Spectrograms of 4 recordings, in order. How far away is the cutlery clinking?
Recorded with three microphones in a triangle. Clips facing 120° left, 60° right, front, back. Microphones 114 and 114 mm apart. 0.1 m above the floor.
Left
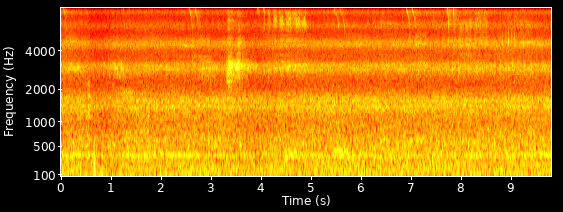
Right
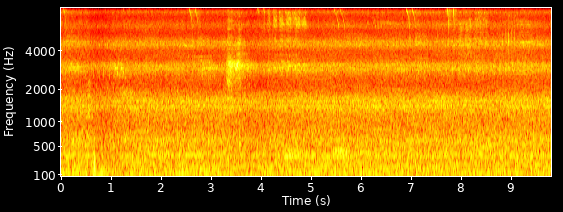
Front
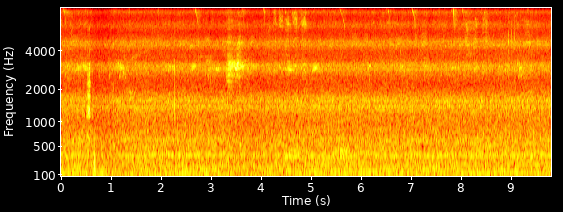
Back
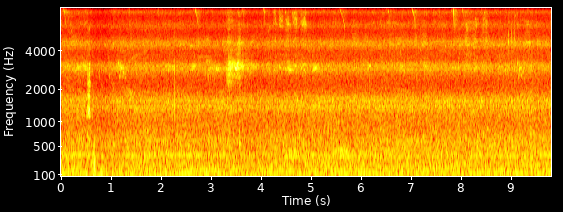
About 5.5 m.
